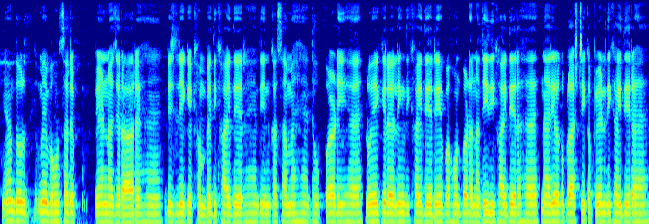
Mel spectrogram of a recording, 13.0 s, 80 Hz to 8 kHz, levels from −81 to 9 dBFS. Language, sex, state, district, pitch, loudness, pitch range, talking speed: Hindi, male, Maharashtra, Chandrapur, 115 Hz, -23 LUFS, 110-115 Hz, 215 wpm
